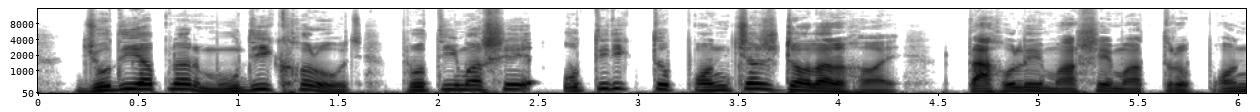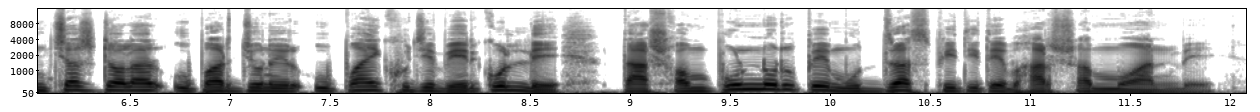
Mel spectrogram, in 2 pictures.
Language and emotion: Bengali, neutral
